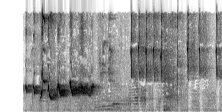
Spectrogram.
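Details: White-rumped shama in fighter-style song, a captive songbird: a warbled rising and falling phrase, then a quick series of sharp high ticks and chips.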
